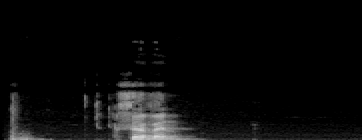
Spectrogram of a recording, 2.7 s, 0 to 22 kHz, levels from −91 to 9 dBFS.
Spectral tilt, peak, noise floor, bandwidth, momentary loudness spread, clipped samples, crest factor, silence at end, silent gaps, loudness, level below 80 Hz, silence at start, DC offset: -4.5 dB/octave; -2 dBFS; -75 dBFS; 9.4 kHz; 22 LU; under 0.1%; 20 dB; 1.3 s; none; -16 LUFS; -66 dBFS; 0.1 s; under 0.1%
